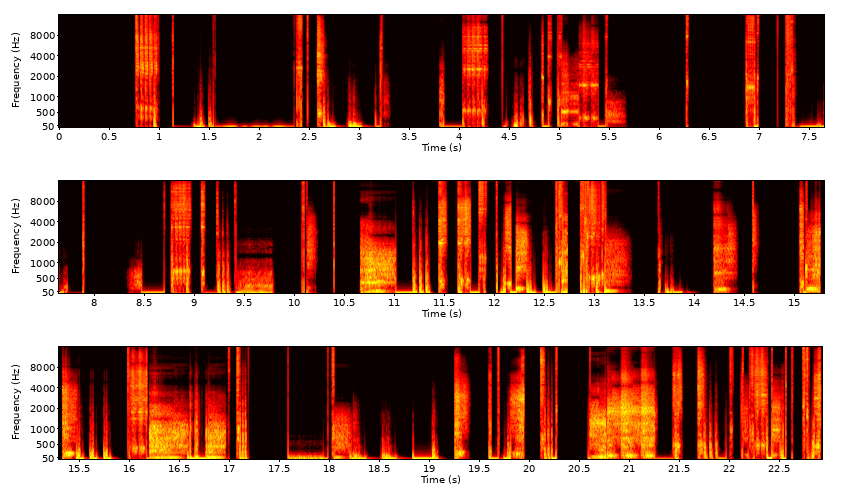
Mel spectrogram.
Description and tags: John, don't move the audiokitchenware... it is driving me crazy!
My machine seems to shove around things in the kitchendrawer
